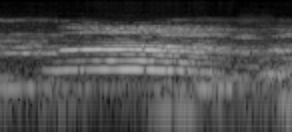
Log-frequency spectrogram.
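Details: Loud, sustained, tonal wailing from a young baby girl crying during a haircut; ordinary crying.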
